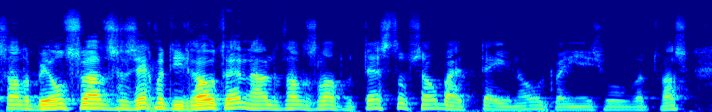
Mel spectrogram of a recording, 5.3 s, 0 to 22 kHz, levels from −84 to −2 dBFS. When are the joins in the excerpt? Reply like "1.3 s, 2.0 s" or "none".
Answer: none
